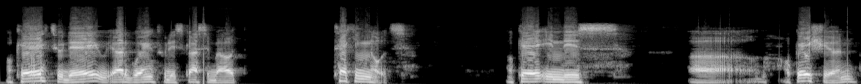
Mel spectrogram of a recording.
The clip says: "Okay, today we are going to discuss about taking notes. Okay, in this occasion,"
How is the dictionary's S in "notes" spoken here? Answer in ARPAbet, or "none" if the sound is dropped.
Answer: S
